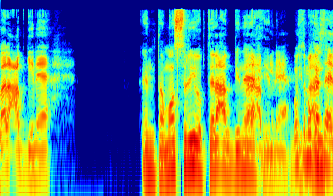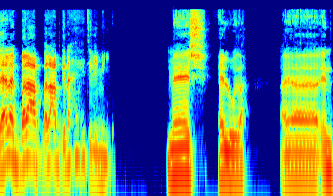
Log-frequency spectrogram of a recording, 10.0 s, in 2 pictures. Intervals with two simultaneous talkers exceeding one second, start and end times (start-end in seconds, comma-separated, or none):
3.5-5.0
